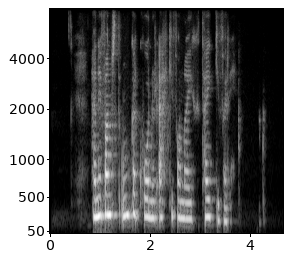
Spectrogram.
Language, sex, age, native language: Icelandic, female, 20-29, Icelandic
